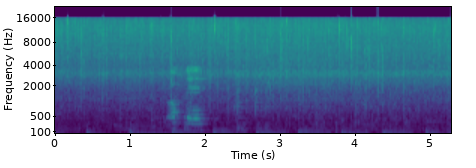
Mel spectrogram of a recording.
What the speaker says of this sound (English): So now we're gonna put in some mince.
